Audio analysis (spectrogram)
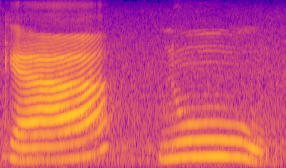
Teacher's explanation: الف حرف مدہ واو حرف مدہ ایک ایک الف کے برابر کھینچنا ہے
